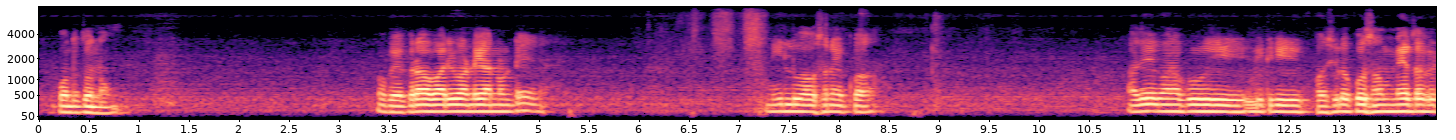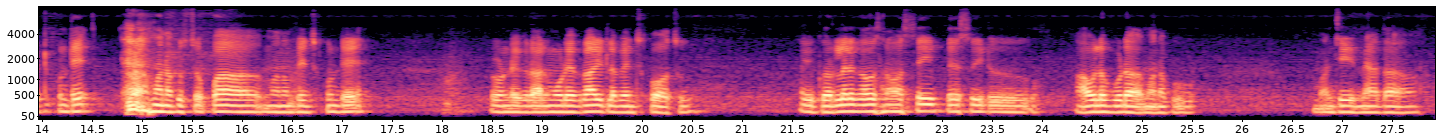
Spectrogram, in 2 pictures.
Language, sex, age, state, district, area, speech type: Telugu, male, 45-60, Telangana, Nalgonda, rural, spontaneous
